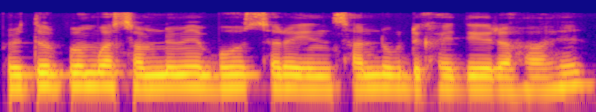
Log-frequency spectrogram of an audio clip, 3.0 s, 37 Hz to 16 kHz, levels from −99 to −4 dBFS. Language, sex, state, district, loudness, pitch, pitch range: Hindi, male, Arunachal Pradesh, Longding, -14 LUFS, 140 Hz, 135-145 Hz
